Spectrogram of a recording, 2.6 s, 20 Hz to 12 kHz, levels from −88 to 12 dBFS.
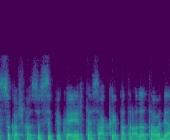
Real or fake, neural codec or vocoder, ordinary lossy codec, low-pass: real; none; AAC, 48 kbps; 7.2 kHz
